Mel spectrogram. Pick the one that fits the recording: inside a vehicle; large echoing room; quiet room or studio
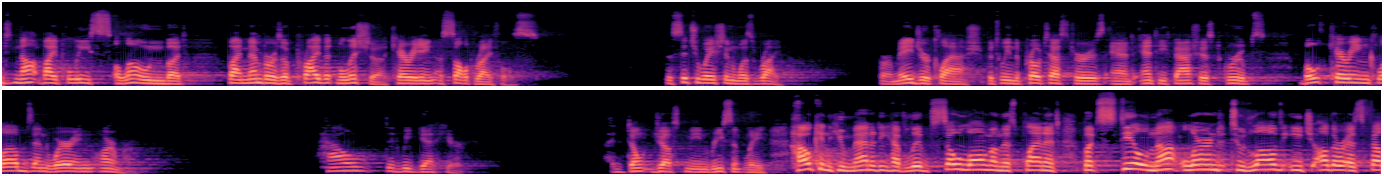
large echoing room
